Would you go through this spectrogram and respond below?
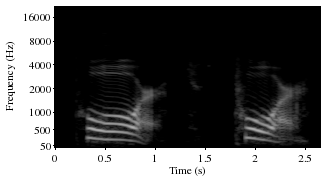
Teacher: Before the R, the lips are a bit more rounded.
